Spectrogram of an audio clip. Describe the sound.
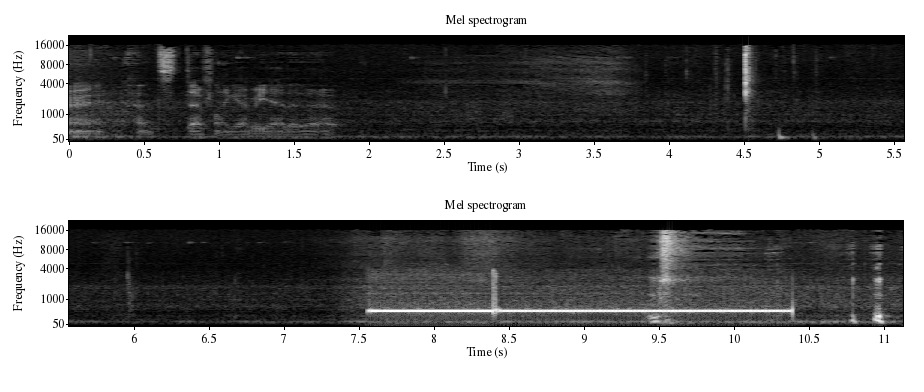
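A loud, steady telephone dial tone hums for about three seconds while calling a caller back on the Undercard radio show, then cuts off abruptly, following a stretch of quiet, muffled voices and low background noise.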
